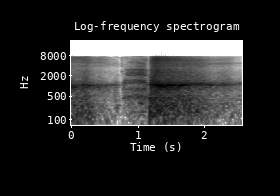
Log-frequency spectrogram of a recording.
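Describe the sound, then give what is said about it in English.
A person imitates breathing out onto others with airy exhales; a softer breath gives way to a louder, forceful rush of air that fades gradually. “And he breathed on them.”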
